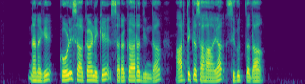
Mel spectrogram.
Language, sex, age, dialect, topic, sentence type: Kannada, male, 18-24, Coastal/Dakshin, agriculture, question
